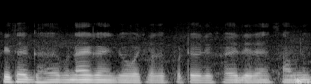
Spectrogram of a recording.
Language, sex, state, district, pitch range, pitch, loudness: Hindi, male, Madhya Pradesh, Umaria, 100-105 Hz, 105 Hz, -17 LUFS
